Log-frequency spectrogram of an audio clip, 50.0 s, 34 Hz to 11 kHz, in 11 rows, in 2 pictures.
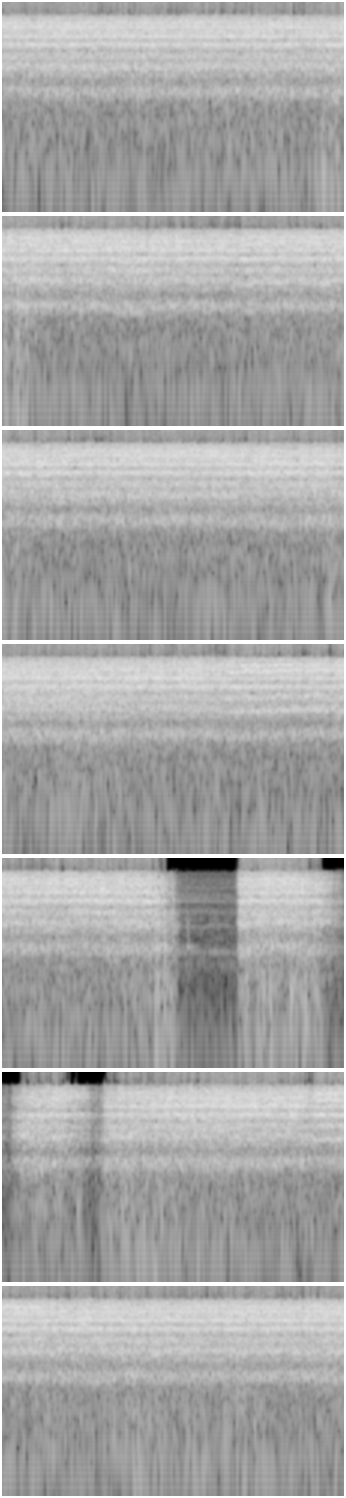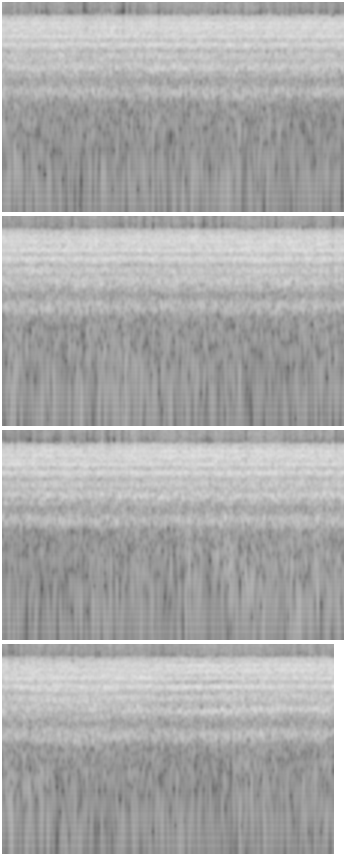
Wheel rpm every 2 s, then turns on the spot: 230, 230, 240, 230, 230, 230, 220, 220, 230, 230, 90, 110, 160, 220, 230, 240, 230, 230, 230, 230, 230, 230, 230, 220, 220.
22-24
